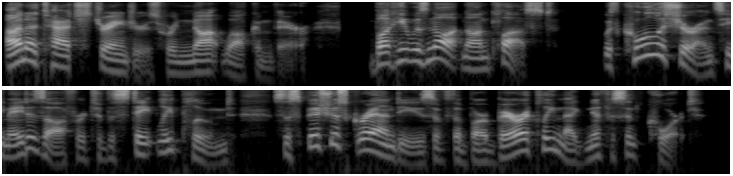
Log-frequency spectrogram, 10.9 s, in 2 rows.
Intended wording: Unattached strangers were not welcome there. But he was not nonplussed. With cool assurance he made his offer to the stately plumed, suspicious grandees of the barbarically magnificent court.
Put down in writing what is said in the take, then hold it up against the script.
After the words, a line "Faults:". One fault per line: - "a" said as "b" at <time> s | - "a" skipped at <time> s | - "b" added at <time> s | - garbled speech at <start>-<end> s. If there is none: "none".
Unattached strangers were not welcome there. But he was not nonplussed. With cool assurance he made his offer to the stately plumed, suspicious grandees of the barbarically magnificent court.
Faults:
none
